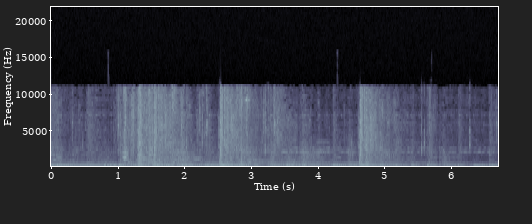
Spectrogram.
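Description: Gunfire in Red Dead Online, a bank robbery shootout, with several sharp loud shots spaced a second or two apart over a dense background of game noise.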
